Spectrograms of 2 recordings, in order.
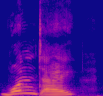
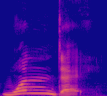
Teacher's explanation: we're joining that n and d together because they're both pronounced at the front of the mouth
